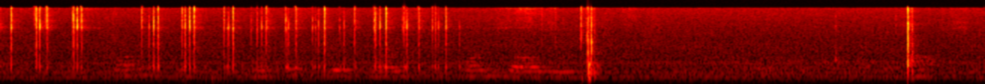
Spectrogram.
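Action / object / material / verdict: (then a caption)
tap / plastic lip balm tube / plastic / none. A lip balm tube is tapped in a fast, irregular run of light, dry clicking taps for about three seconds. Two sharper, louder clicks follow, separated by a quiet pause. Each tap is short and bright with no ring, over a faint steady background hiss.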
